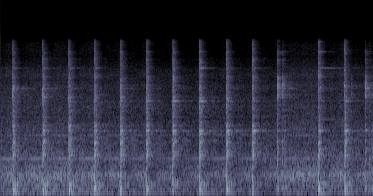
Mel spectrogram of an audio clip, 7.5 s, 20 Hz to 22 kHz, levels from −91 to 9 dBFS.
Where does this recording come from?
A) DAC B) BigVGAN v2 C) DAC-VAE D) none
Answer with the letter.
D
